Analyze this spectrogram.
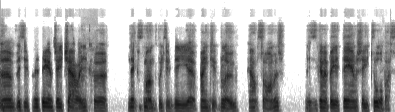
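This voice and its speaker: A man with an English accent speaks at a medium pitch in a bright, sharp tone. His intonation is monotone and flat. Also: moderate pace, dry, close sound with no echo. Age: 60s. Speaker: model restorer. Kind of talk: casual chat.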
